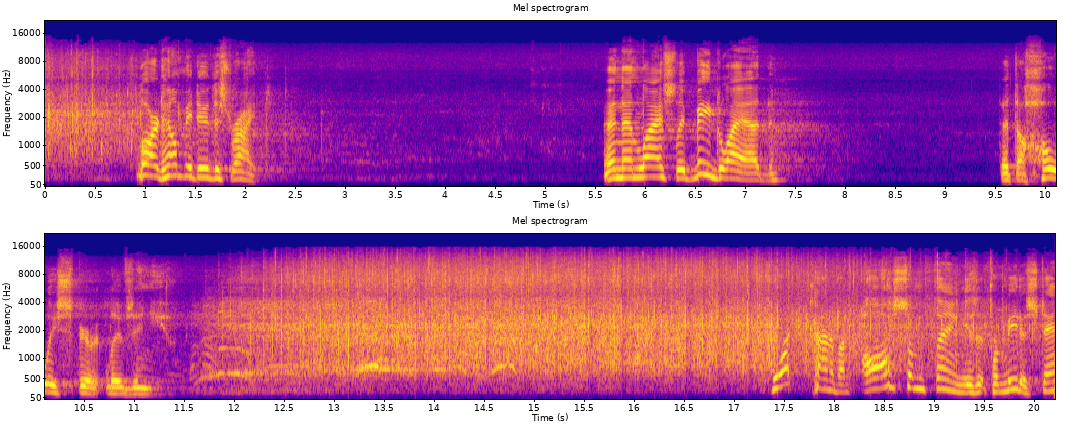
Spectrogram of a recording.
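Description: A middle-aged woman speaks with emphasis through a microphone in a large hall.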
